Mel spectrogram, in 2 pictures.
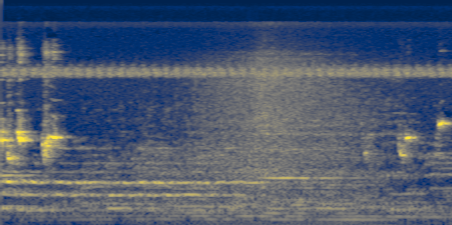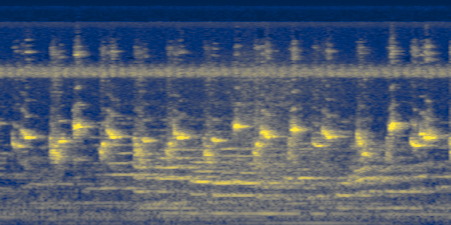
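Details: Sooty-headed bulbul in ropel song at night under a lamp: two brief chirps, a short hiss-like rush, then a resumed fast string of bubbly whistled notes, over a steady low hum and thin high whine.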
